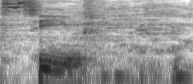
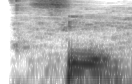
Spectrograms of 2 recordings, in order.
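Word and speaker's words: Sadhbh: Because Sedhub is pronounced Sieve. Okay. Sieve.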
